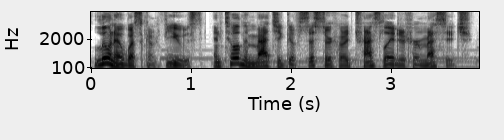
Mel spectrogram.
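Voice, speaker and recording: A man narrates a scripted story in a bright voice. His pitch moves in lively swings, and faint music plays behind him. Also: normal speed. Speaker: storyteller reading fan fiction aloud.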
